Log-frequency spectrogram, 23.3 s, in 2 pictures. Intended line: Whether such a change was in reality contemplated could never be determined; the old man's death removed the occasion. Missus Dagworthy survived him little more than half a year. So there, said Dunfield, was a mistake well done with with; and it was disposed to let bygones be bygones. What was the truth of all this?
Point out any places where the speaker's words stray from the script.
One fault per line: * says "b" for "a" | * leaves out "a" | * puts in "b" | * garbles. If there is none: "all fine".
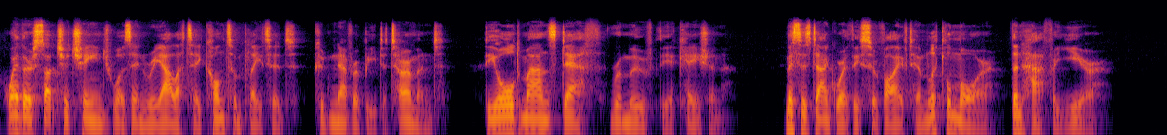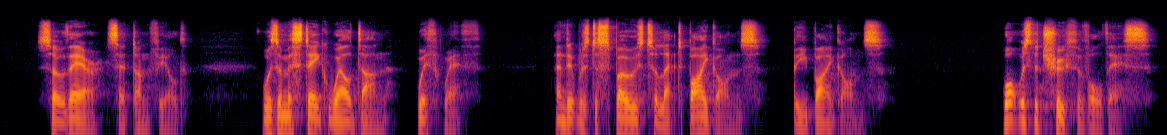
all fine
